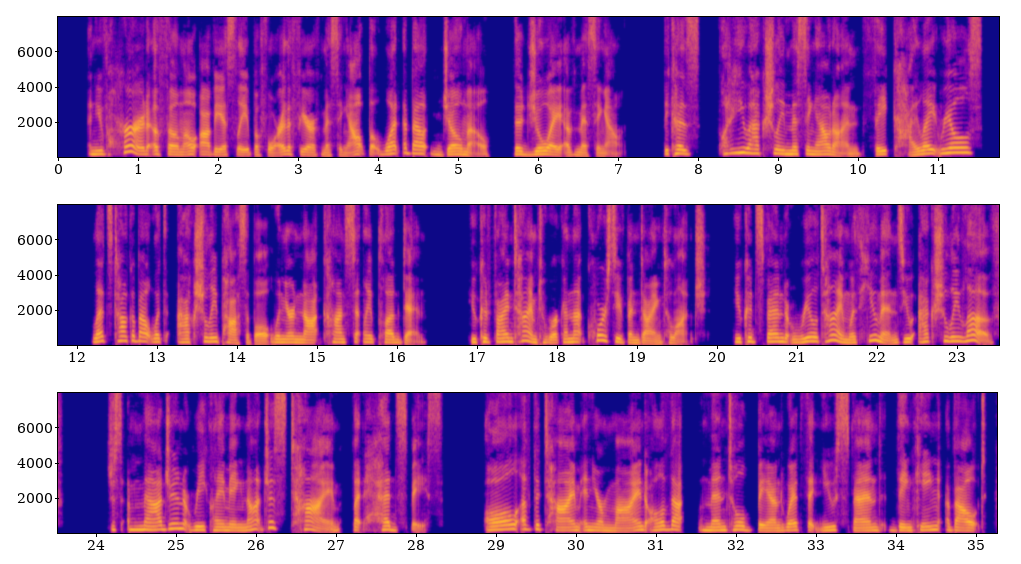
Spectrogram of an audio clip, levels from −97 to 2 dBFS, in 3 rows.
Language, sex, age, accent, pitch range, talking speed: English, female, 20-39, American, 175-210 Hz, 160 wpm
